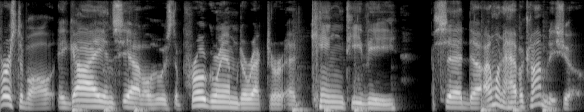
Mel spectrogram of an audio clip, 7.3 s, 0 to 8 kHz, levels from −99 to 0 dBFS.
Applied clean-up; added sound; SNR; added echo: classical method log-MMSE.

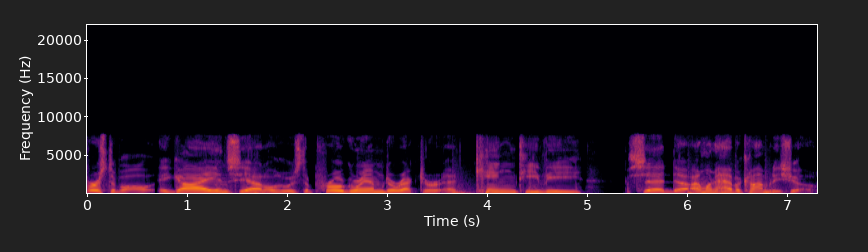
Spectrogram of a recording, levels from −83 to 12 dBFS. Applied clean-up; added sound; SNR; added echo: none; Knock; 14 dB; none.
